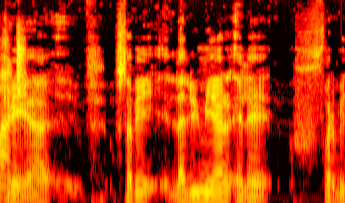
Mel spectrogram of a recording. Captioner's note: speaking french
